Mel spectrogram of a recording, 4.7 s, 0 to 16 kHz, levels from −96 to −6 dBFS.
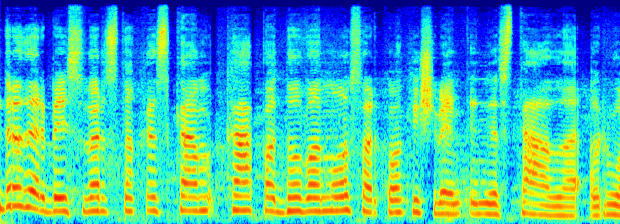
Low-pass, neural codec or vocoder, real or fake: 14.4 kHz; codec, 44.1 kHz, 2.6 kbps, DAC; fake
